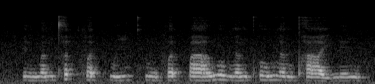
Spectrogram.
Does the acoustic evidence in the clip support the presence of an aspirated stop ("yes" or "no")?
yes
